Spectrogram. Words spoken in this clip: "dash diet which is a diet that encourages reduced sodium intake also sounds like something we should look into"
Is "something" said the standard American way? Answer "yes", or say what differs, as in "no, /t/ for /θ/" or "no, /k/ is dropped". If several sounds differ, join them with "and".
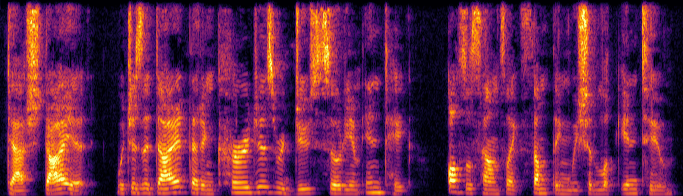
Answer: yes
